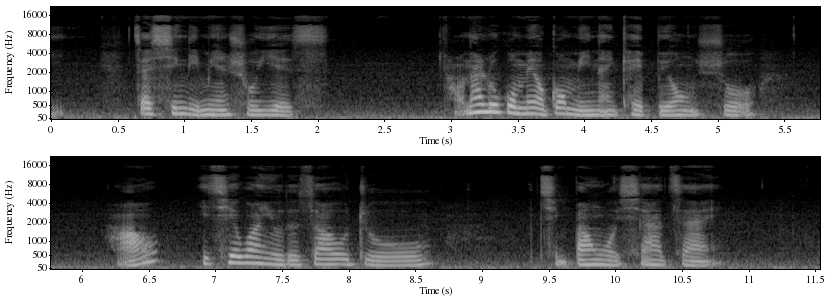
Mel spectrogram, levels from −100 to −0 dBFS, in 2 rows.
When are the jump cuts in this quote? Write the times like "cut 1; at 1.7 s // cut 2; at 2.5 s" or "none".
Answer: cut 1; at 9.3 s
